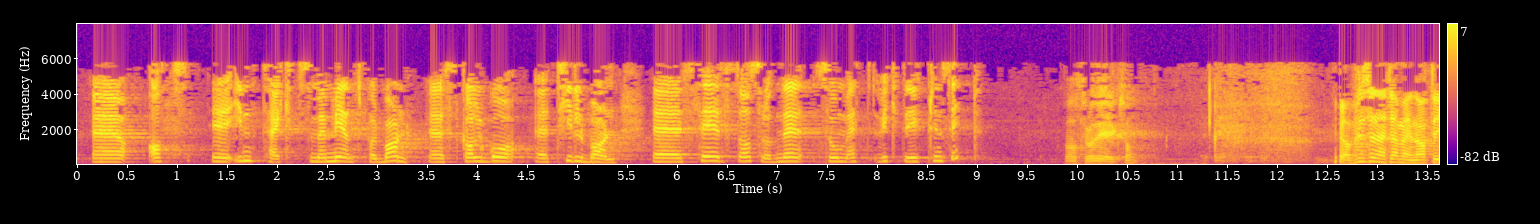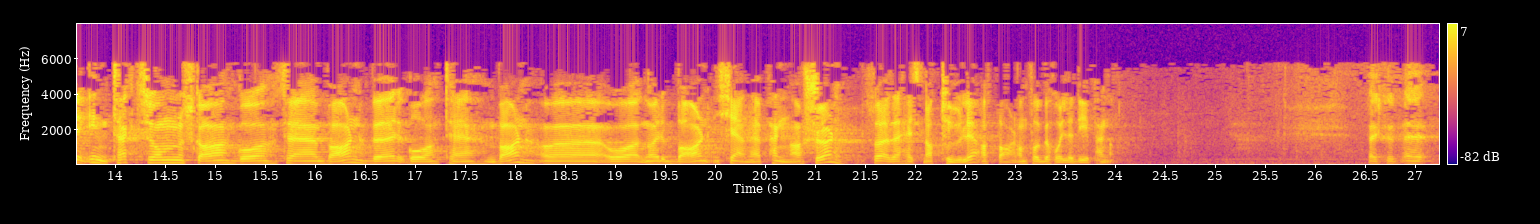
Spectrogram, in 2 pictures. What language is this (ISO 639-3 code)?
nor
